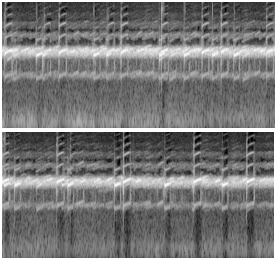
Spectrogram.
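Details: A dense chorus of thousands of male Spring Peepers calling from reeds in Long Island swamps and vernal pools in early spring: breeding calls of high, shrill peeps that overlap into one steady, ringing wall of sound.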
